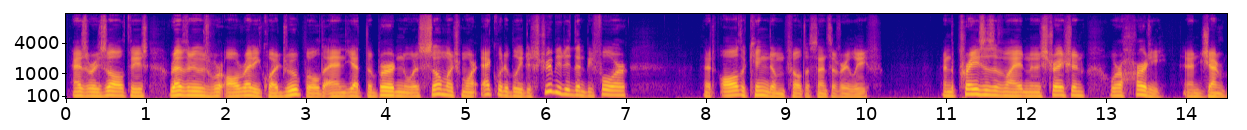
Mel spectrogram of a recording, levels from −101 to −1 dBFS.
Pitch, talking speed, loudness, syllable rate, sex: 115 Hz, 160 wpm, -18 LUFS, 5.8 syllables/s, male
